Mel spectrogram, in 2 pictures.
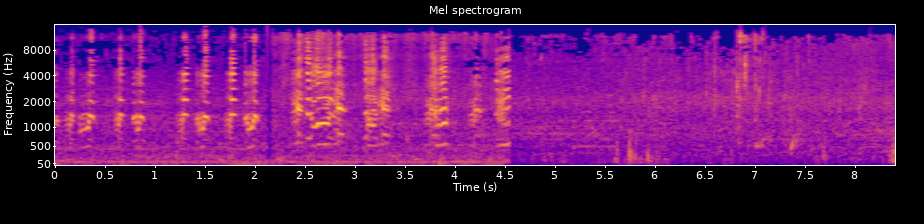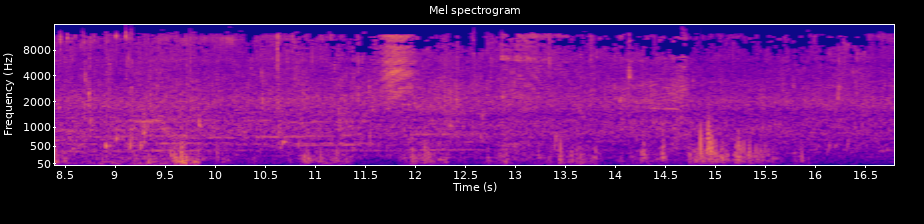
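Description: Geese honking, many short calls in quick succession, over a low steady hum. About four and a half seconds in, the honking and the hum stop abruptly. A quieter stretch of soft, irregular knocks follows.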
